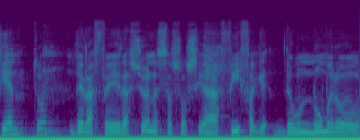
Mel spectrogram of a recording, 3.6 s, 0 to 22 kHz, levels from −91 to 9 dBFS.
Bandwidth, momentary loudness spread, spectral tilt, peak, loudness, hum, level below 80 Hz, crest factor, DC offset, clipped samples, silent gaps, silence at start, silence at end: 8.8 kHz; 4 LU; -5.5 dB/octave; -20 dBFS; -40 LUFS; none; -30 dBFS; 6 dB; under 0.1%; under 0.1%; none; 0 s; 0 s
